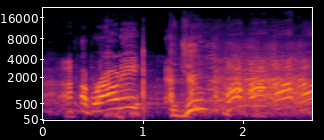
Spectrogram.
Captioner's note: laughter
